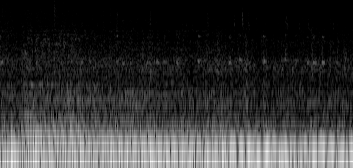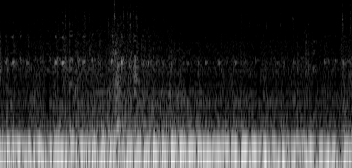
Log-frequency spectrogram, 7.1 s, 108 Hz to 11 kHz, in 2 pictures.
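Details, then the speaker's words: 1971 Chevy C10 V8, long yard-sitter, first drive after revival: deep, even burble under way with steady firing and no knocks or misses; needs belts and probably a fuel tank, normal running while driving. "Dang, this thing's gonna be so much fun to drive. I'm so dang excited about this truck. Dang, this is awesome. Just sounds good too."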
